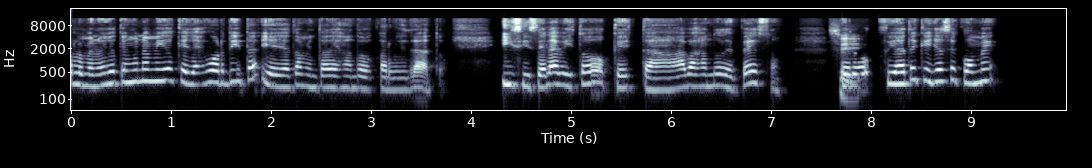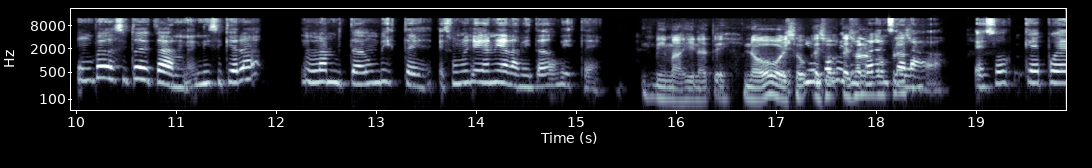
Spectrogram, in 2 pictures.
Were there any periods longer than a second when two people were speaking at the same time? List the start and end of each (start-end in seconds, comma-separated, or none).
17.0-18.5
